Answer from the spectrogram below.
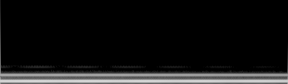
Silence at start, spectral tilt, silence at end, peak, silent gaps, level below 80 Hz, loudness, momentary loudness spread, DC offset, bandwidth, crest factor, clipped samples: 0 s; -19 dB/octave; 0 s; -6 dBFS; none; -72 dBFS; -13 LUFS; 2 LU; under 0.1%; 0.5 kHz; 6 dB; under 0.1%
